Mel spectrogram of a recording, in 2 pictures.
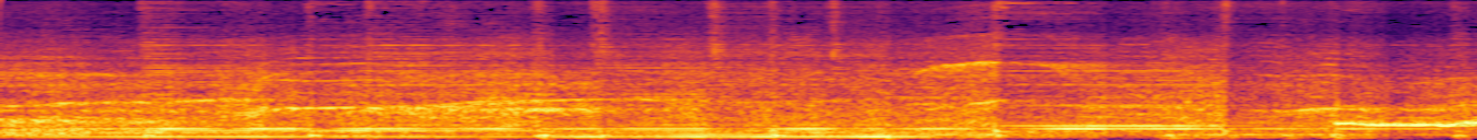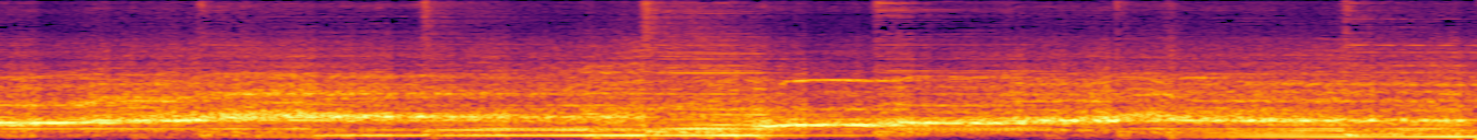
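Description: A live acoustic guitar song with a hall full of people singing along loudly.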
